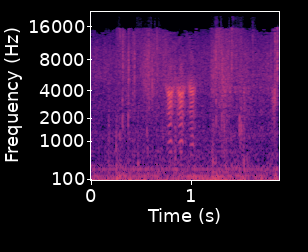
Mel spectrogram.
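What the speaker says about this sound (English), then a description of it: "I can hear a goat" A goat bleats in The Witcher 3 game with a short, wavering cry over a busy bed of ambient game sound, moderately loud.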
